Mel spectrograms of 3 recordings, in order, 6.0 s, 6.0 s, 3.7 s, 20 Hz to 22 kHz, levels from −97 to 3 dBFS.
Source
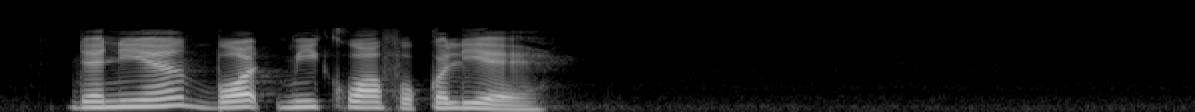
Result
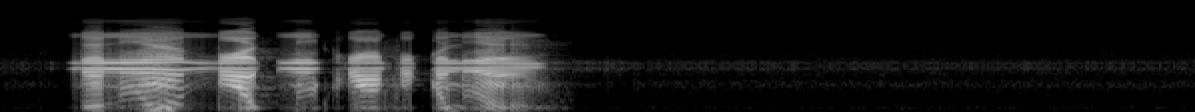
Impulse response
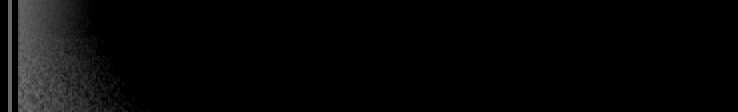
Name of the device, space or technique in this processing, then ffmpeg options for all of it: ring modulator pedal into a guitar cabinet: -filter_complex "[0:a]aeval=exprs='val(0)*sgn(sin(2*PI*2000*n/s))':c=same,highpass=80,equalizer=f=190:t=q:w=4:g=10,equalizer=f=370:t=q:w=4:g=-3,equalizer=f=990:t=q:w=4:g=10,lowpass=f=4.3k:w=0.5412,lowpass=f=4.3k:w=1.3066,asettb=1/sr,asplit=3[a][b][c];[a]atrim=end=1.554[d];[b]atrim=start=1.55:end=2.38,asetpts=PTS-STARTPTS,afade=t=in:d=0.004:c=qsin,afade=t=out:st=0.826:d=0.004:c=qsin,highshelf=f=2.7k:g=-9.5[e];[c]atrim=start=2.376[f];[d][e]acrossfade=d=0.004:c1=hsin:c2=qsin[g];[g][f]acrossfade=d=0.004:c1=qsin:c2=hsin,volume=1.5dB"

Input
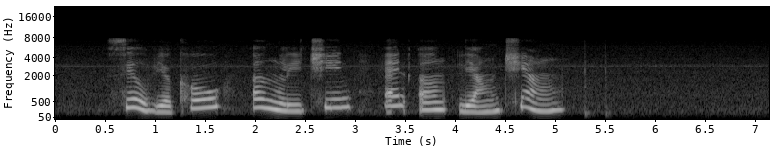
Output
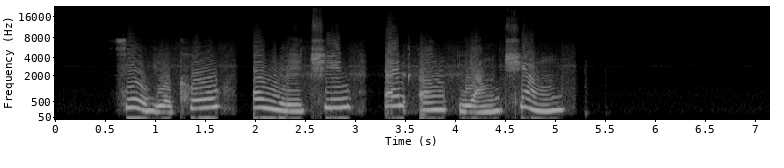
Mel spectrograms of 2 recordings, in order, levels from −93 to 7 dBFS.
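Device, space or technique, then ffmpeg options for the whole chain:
saturation between pre-emphasis and de-emphasis: -filter_complex "[0:a]agate=range=-22dB:threshold=-51dB:ratio=16:detection=peak,asettb=1/sr,asplit=3[a][b][c];[a]atrim=end=2.044[d];[b]atrim=start=2.04:end=4.14,asetpts=PTS-STARTPTS,afade=t=in:d=0.004:c=qsin,afade=t=out:st=2.096:d=0.004:c=qsin,equalizer=f=2.1k:t=o:w=0.29:g=12[e];[c]atrim=start=4.136[f];[d][e]acrossfade=d=0.004:c1=hsin:c2=qsin[g];[g][f]acrossfade=d=0.004:c1=qsin:c2=hsin,highshelf=f=3.2k:g=9,asoftclip=type=tanh:threshold=-34dB,highshelf=f=3.2k:g=-9,volume=4dB"

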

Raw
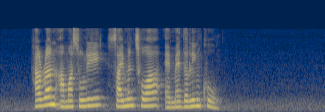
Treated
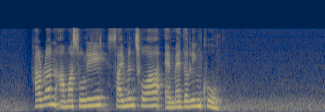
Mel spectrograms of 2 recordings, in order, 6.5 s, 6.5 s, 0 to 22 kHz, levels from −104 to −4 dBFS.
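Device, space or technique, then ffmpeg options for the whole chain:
compression on the reversed sound: -af "areverse,acompressor=threshold=-34dB:ratio=16,areverse,volume=7.5dB"

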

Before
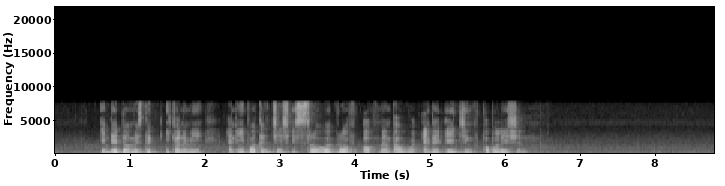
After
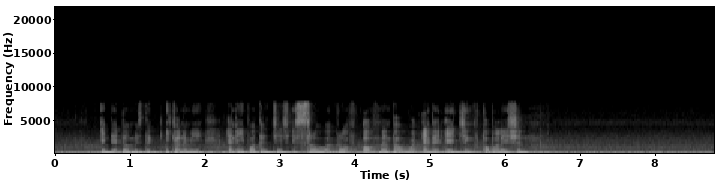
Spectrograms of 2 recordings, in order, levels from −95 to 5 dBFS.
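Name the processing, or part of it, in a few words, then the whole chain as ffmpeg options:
jukebox: -af "lowpass=5.4k,lowshelf=f=250:t=q:w=3:g=12.5,acompressor=threshold=-25dB:ratio=6,volume=-9dB"

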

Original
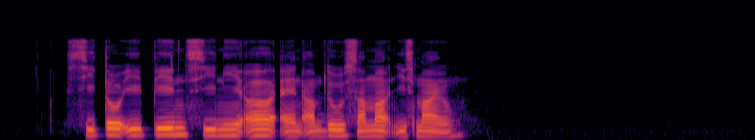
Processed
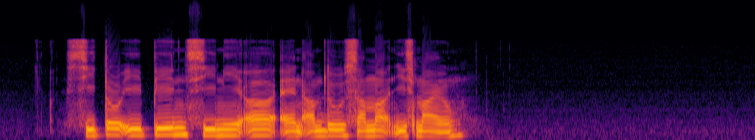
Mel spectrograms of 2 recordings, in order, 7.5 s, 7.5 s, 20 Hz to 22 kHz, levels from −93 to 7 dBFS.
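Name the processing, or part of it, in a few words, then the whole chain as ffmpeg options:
mastering chain: -af "equalizer=f=4.4k:t=o:w=1.9:g=3.5,acompressor=threshold=-30dB:ratio=2.5,asoftclip=type=tanh:threshold=-22dB,tiltshelf=f=1.3k:g=7.5,asoftclip=type=hard:threshold=-20dB,alimiter=level_in=26.5dB:limit=-1dB:release=50:level=0:latency=1,volume=-9dB"

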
